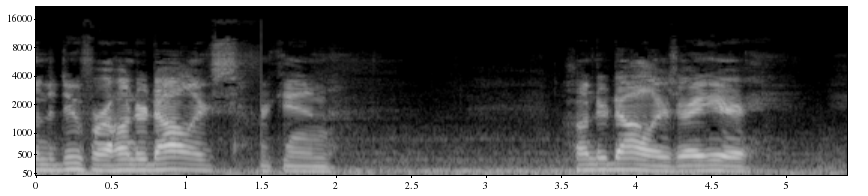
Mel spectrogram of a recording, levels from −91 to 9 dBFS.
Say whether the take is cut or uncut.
cut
